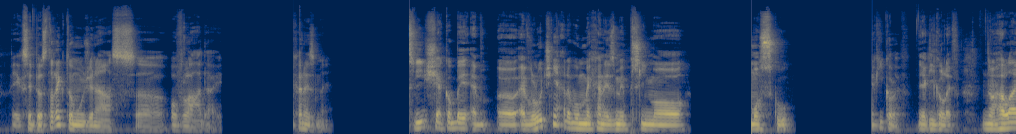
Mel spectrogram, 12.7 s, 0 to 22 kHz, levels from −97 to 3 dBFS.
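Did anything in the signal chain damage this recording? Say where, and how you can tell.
Yes, at playback: speech bursts in abruptly at 3.12 s (after "že nás uh ovládají"), 4.61 s, 8.86 s (after "evolučně nebo mechanizmy přímo") and 10.38 s, each missing its first half-second. This is a clipped start after a pause: the output device sleeps through the short gaps and swallows sound while it wakes.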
